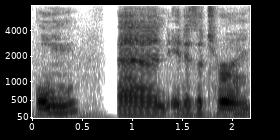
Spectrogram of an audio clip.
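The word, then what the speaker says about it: ông: Because if you write that with a circumflex on top of it, a caret, it's pronounced ong, and it is a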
